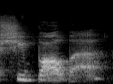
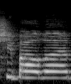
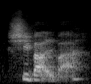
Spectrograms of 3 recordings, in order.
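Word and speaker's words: Xibalba: awakens a god of she Baba and I'm think it's pronounced she Baba because that is how they pronounce it in road to Eldorado which is a DreamWorks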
